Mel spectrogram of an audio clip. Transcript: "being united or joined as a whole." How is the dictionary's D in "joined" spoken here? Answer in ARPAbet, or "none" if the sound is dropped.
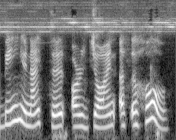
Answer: D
